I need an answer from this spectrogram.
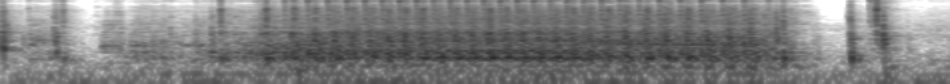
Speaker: So I'll do the straight stitch, which is A. I'll come here, depending on the length I want, I'll adjust it.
